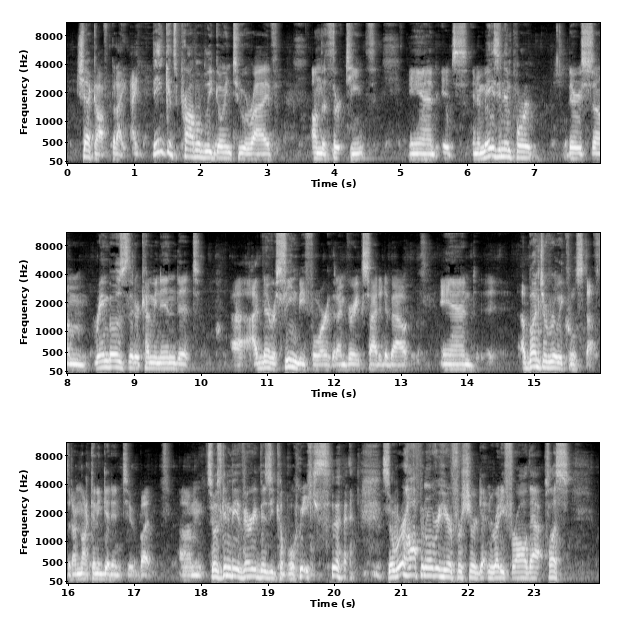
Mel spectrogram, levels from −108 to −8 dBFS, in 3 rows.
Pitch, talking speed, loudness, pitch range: 135 Hz, 195 wpm, -18 LUFS, 120-170 Hz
